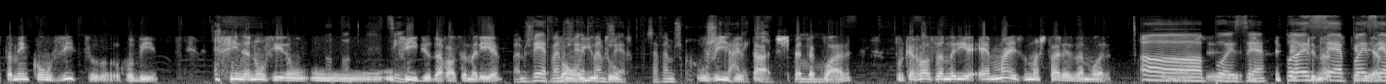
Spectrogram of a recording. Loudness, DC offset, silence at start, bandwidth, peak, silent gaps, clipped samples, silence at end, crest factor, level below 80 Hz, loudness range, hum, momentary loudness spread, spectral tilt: -13 LUFS; under 0.1%; 0.05 s; 10.5 kHz; -2 dBFS; none; under 0.1%; 0 s; 10 dB; -46 dBFS; 1 LU; none; 7 LU; -6 dB/octave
